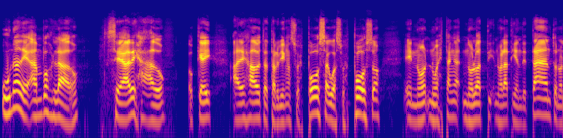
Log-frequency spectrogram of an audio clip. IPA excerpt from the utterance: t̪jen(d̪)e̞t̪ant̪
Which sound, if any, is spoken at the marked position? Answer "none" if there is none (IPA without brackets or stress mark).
d̪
